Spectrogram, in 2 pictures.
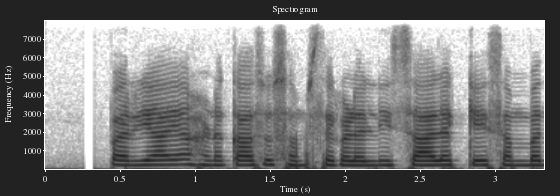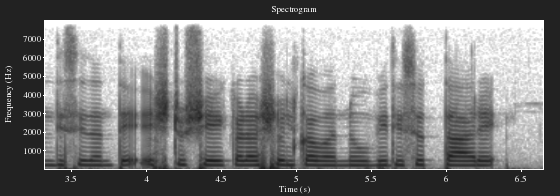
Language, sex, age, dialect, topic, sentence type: Kannada, female, 18-24, Mysore Kannada, banking, question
